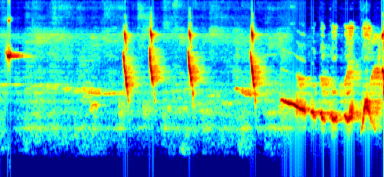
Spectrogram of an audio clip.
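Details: White-rumped shama (murai batu) from East Java, Indonesia, singing fierce 'tembakan' bursts at a contest pole, recorded on an Android phone: sharp descending whistled notes spaced about a third of a second apart, then a rich tumbling warble with slurred falling phrases.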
